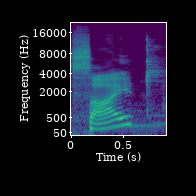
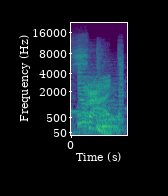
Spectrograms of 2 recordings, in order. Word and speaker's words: Psi: Psi might go here because there's a P and you're like, why the hell is there a P when you're pronouncing it like Psi?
